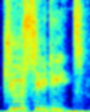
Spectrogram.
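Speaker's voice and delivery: slow, high, drawn-out gossipy tease; gossipy relish. Pretend. Co-host teasing the story to come, gossipy relish.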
